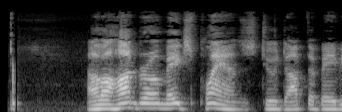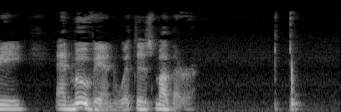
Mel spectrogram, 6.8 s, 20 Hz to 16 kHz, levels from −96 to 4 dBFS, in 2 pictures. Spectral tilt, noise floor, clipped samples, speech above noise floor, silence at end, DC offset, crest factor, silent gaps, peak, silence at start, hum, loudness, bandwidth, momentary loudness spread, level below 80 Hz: -6 dB/octave; -66 dBFS; under 0.1%; 43 dB; 0.45 s; under 0.1%; 22 dB; none; -2 dBFS; 0.1 s; none; -23 LUFS; 10.5 kHz; 19 LU; -62 dBFS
